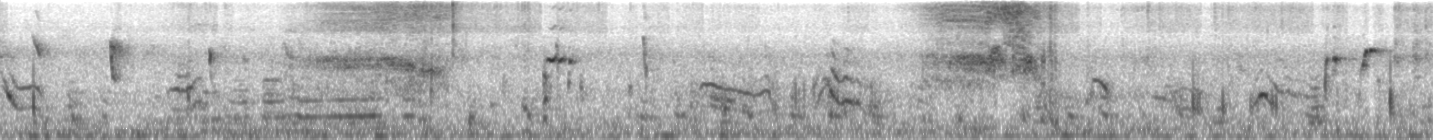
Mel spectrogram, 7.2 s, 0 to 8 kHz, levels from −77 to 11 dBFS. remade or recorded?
recorded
